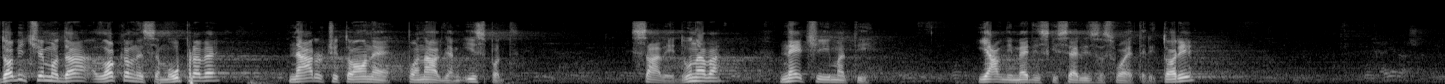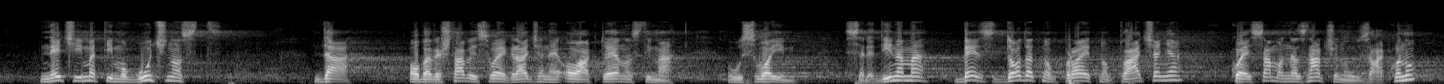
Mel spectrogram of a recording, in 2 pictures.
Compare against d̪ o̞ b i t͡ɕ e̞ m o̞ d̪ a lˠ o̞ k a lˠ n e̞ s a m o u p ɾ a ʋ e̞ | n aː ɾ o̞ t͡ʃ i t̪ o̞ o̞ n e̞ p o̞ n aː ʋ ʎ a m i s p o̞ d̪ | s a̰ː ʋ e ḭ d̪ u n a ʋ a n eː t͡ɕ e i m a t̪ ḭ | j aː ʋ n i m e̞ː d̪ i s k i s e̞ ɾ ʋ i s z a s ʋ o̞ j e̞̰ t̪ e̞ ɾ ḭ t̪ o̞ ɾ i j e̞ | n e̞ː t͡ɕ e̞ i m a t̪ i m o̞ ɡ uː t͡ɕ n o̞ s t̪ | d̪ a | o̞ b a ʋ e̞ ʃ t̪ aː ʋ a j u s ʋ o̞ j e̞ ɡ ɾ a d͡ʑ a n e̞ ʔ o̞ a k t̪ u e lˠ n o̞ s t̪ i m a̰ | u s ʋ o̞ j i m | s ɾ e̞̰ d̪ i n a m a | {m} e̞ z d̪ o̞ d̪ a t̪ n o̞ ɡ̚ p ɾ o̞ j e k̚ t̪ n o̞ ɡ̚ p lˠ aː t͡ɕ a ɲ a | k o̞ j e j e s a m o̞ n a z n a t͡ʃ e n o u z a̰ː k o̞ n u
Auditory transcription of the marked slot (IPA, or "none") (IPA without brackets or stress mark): b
